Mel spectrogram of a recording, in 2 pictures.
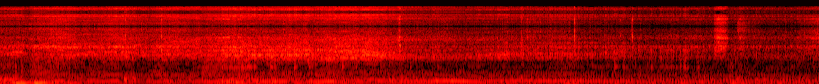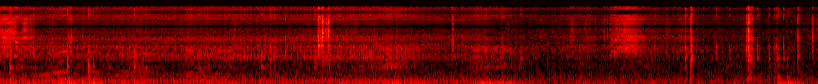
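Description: A snowmobile engine idling, its pitch wavering at first and then holding steady until it cuts out about ten seconds in. There is wind on the microphone at the start, and a few sharp knocks of hands working at the sled's side panel.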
